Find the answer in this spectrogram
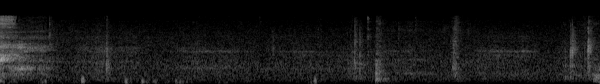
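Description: Faint background hiss with a few light, scattered knocks, the handling and movement noise of someone shifting position and carrying the camera.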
